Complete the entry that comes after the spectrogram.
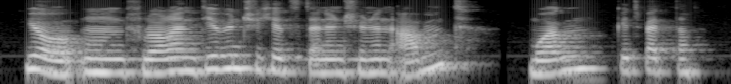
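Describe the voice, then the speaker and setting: At a fairly slow pace, a woman with a normal speaking voice and a medium pitch speaks with fairly even intonation. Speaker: teacher and podcast host. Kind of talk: school podcast interview. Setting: recorded in the evening.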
